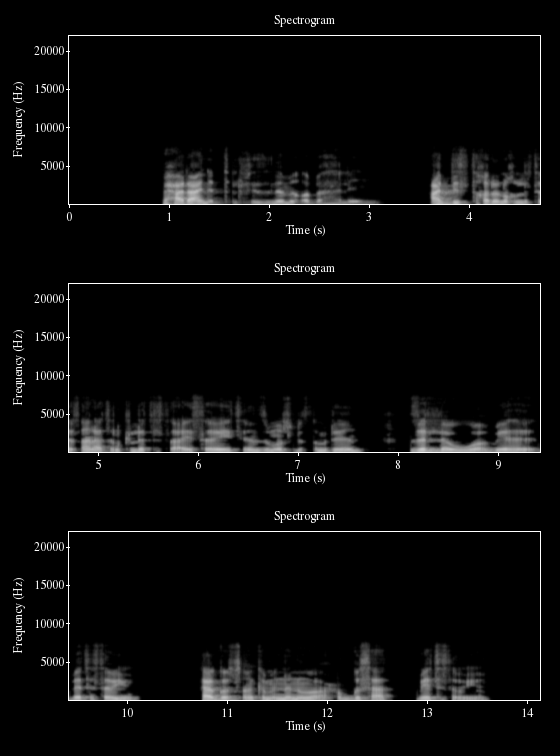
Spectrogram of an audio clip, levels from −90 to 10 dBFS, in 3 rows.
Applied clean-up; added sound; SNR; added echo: none; none; none; none.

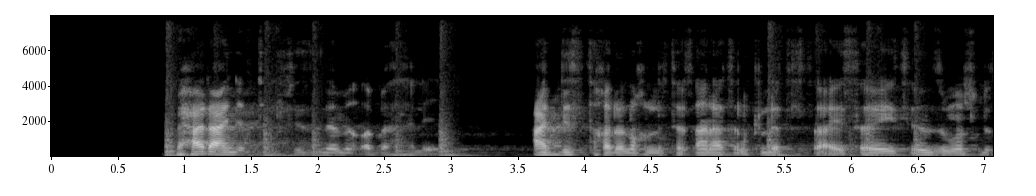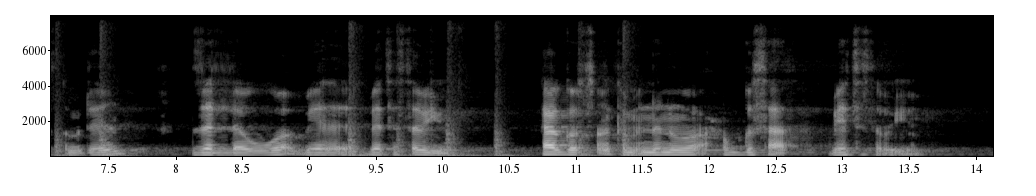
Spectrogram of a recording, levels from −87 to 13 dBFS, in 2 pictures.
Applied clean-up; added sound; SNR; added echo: none; Knock / Wood; 16 dB; reverberation time 0.8 s.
